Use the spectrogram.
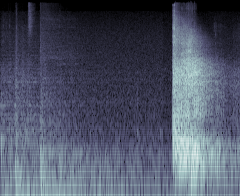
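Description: A single loud rifle shot fired at a sable antelope on a South African hunt, a sharp close crack that rings out and decays over about a second.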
